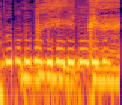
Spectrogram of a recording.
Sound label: voice fun character flutter man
